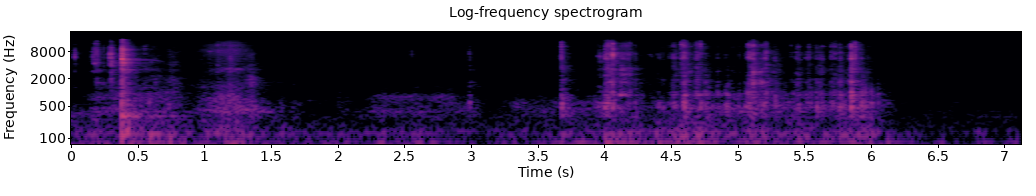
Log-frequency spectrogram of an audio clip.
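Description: Small metal parts click and scrape as a tool works on a lock.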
